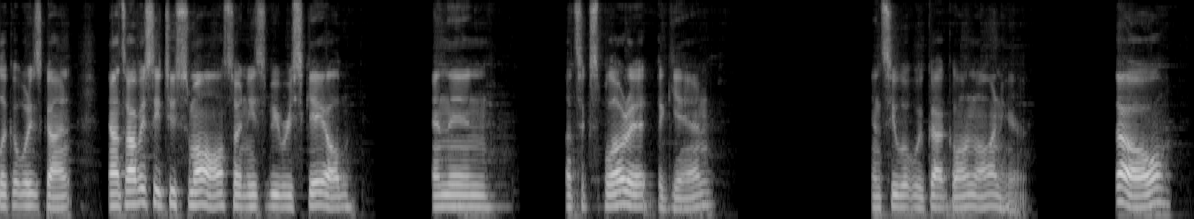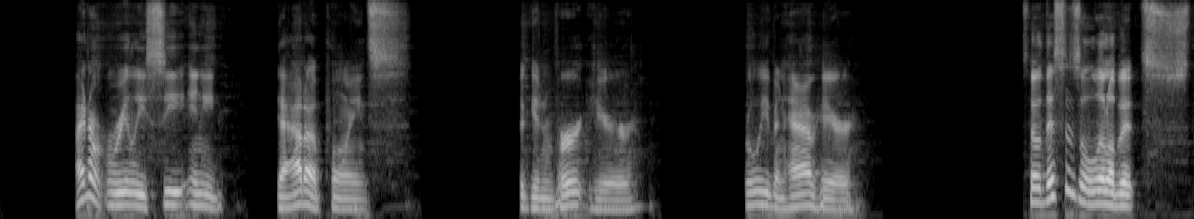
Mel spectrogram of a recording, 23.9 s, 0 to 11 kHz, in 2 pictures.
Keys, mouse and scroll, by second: 2.9 space, 3.8 scroll up 2, 5.3 click, 7.1 click, 8.3 scroll down 2, 8.7 click, 10.8 middle click, 13.2-13.6 scroll up 2, 14.8 middle click, 16.6-16.9 scroll up 2, 17.1 scroll up 2, 18.4 scroll up 2, 19.5-20.2 scroll down 4, 20.5 scroll down 2, 21.3 scroll down 2, 23.4 scroll down 2.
